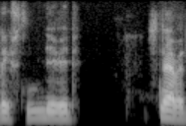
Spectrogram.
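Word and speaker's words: Leif Smerud: Crystal Palace already have a new manager called Leaf Snerid is how you pronounce it properly, but it just sounds like the villain in a Disney Club cartoon.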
